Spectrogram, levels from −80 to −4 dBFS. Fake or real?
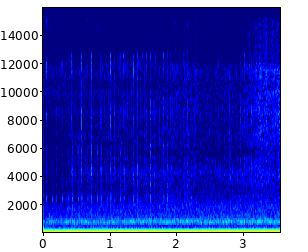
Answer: real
